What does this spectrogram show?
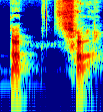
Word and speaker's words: कक्षा: question number 16 है कक्षा शब्द का शुद्ध उच्चारण है इसका शुद्ध उच्चारण होगा कक्षा क्वेश्चन नंबर 17 है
